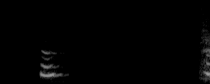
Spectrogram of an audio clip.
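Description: A woman starting to cry: two brief whimpering, moaning vocal bursts, the first short and trailing off, the second beginning after a silent gap of over a second.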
